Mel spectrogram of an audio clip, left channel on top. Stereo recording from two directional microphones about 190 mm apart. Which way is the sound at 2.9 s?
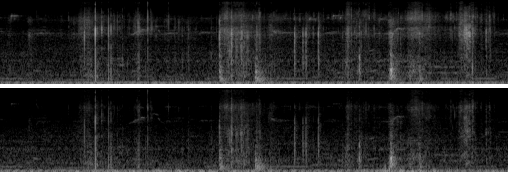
Centre (ahead or behind).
